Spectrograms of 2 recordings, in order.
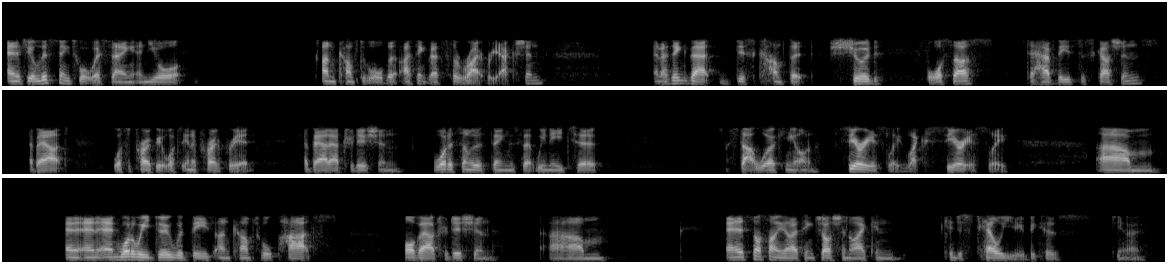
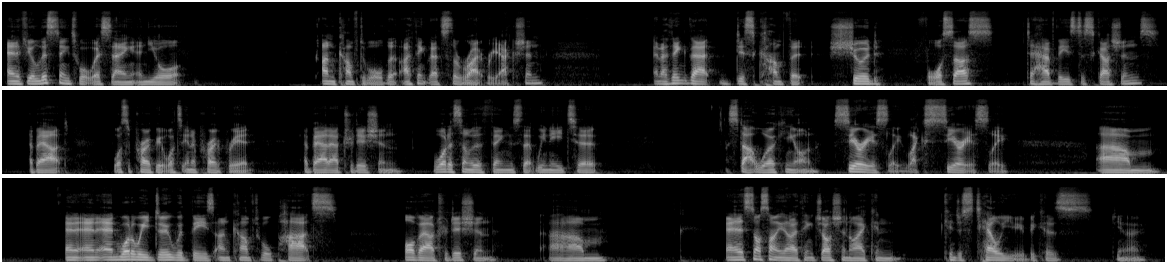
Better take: second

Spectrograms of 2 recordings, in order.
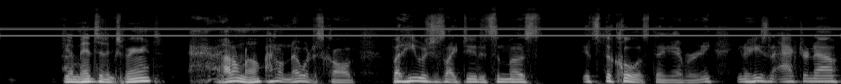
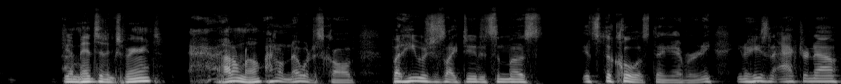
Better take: second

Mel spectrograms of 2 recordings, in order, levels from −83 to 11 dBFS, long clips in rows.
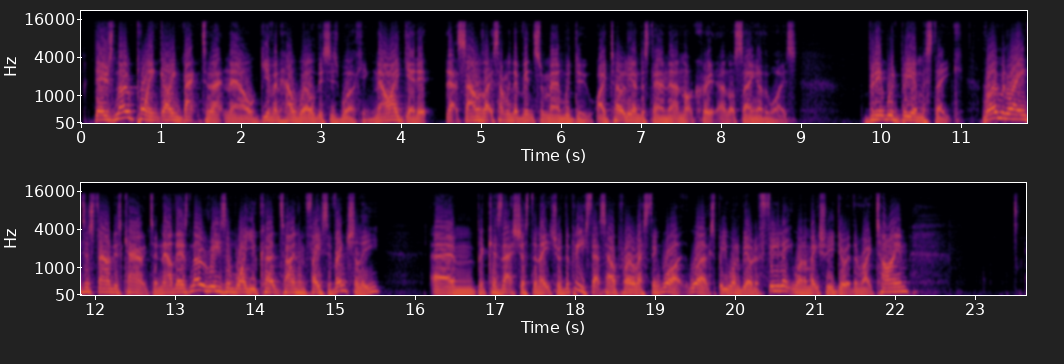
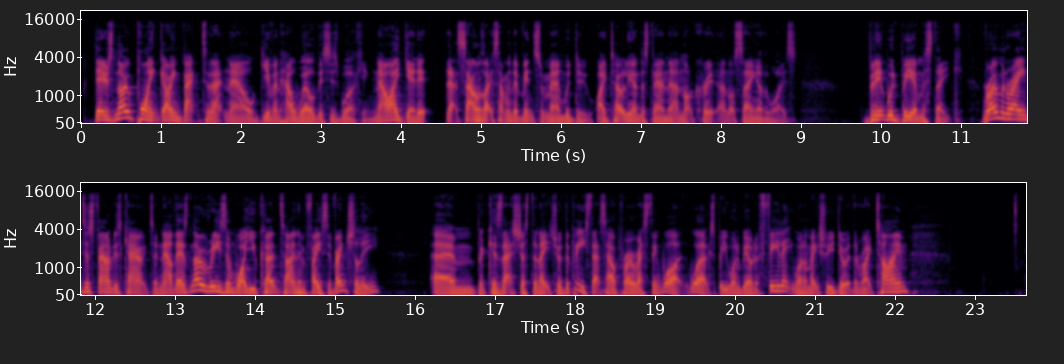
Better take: second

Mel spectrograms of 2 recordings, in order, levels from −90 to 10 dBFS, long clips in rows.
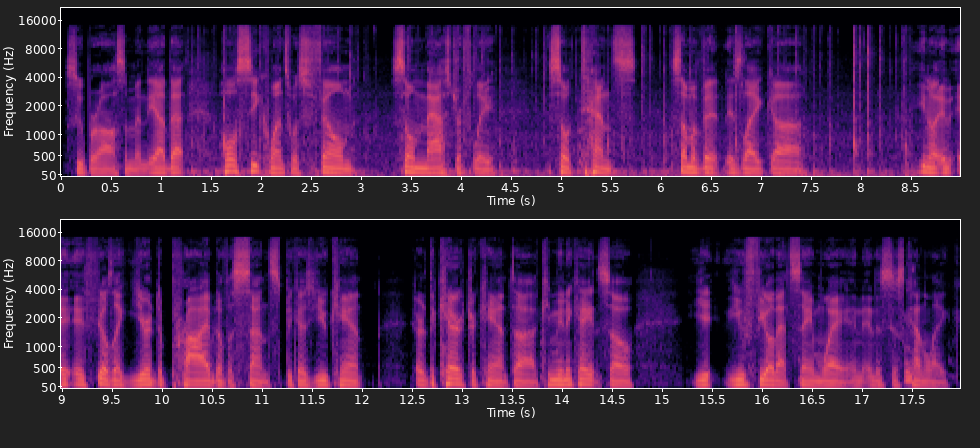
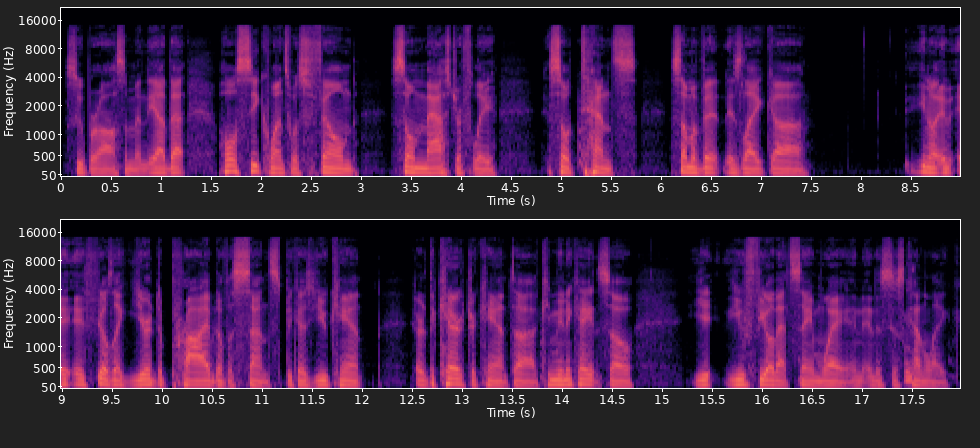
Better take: second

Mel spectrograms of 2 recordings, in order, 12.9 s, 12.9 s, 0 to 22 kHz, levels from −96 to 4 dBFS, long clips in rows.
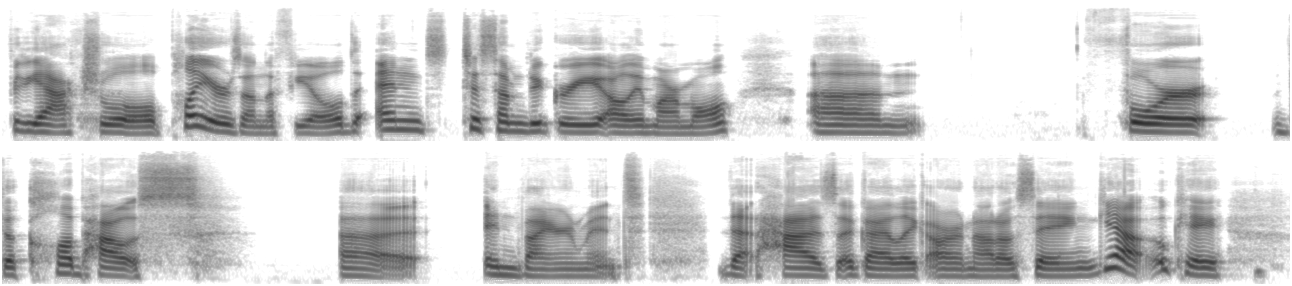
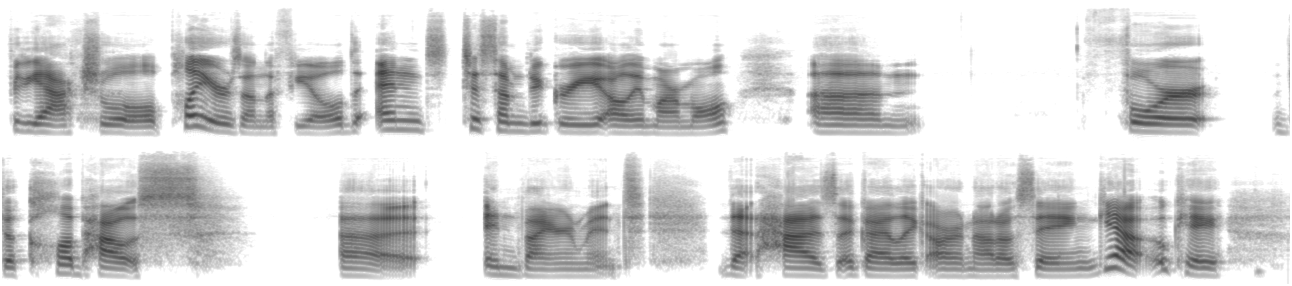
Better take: first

